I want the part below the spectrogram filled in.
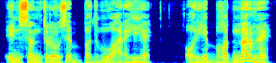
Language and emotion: Urdu, disgusted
